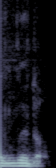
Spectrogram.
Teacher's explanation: glottal stop that means you're stopping the sound or the air in the middle of a word and it's usually a word with t in the middle or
